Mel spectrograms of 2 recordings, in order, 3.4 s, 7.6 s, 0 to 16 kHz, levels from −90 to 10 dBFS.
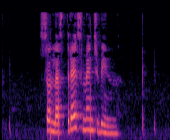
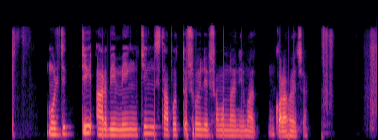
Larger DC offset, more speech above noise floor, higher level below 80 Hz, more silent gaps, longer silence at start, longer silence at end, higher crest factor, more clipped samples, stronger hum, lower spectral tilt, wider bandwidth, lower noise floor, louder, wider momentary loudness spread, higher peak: neither; second, 45 dB vs 67 dB; second, -60 dBFS vs -54 dBFS; neither; first, 0.8 s vs 0.25 s; first, 0.55 s vs 0 s; about the same, 20 dB vs 20 dB; neither; neither; second, -4 dB/octave vs -5.5 dB/octave; first, 11.5 kHz vs 8.2 kHz; second, -67 dBFS vs -86 dBFS; about the same, -22 LUFS vs -20 LUFS; second, 16 LU vs 20 LU; second, -6 dBFS vs 0 dBFS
